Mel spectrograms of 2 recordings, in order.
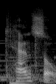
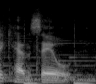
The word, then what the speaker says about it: cancel: เขา ไม่ ยก เลิก ต้อง ออก เสียง ว่า cancel นะ ครับ ไม่ ใช่ แขน เซลล์ เดียว ฝรั่ง จะ ฟัง ว่า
